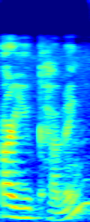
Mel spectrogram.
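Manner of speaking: rising, question-like pitch on the word coming. Demonstrating how a yes-no question sounds: rising pitch at the end on coming. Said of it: "you only have an up tone if the answer is yes or no ... it sounds like this".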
